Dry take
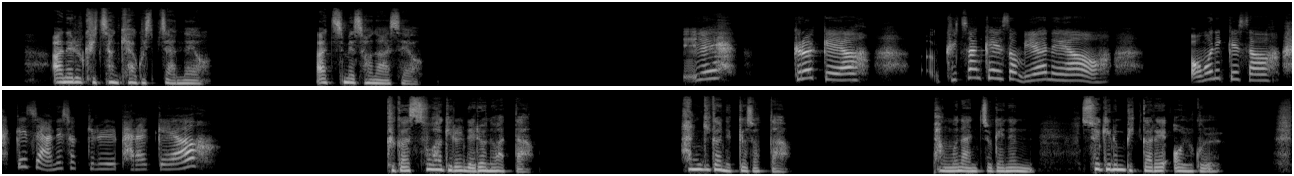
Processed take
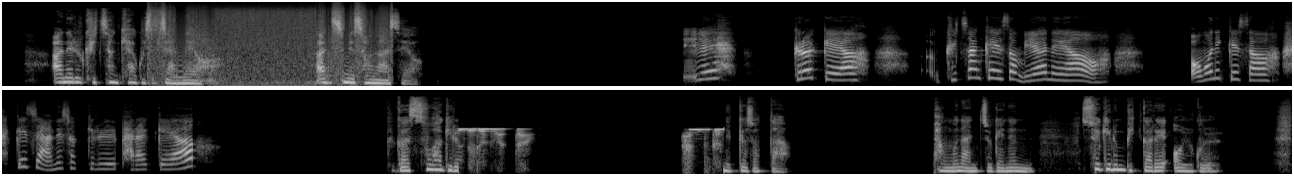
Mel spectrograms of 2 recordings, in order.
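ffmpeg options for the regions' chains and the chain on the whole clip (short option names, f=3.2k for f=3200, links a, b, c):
-filter_complex "[0:a]asettb=1/sr,asplit=3[a][b][c];[a]atrim=end=1.454[d];[b]atrim=start=1.45:end=3.91,asetpts=PTS-STARTPTS,afade=t=in:d=0.004:c=qsin,afade=t=out:st=2.456:d=0.004:c=qsin,aeval=exprs='val(0)+0.5*0.0668*sgn(val(0))':c=same,equalizer=f=14k:t=o:w=1.1:g=14,adynamicsmooth=sensitivity=6:basefreq=1.7k[e];[c]atrim=start=3.906[f];[d][e]acrossfade=d=0.004:c1=hsin:c2=qsin[g];[g][f]acrossfade=d=0.004:c1=qsin:c2=hsin,asettb=1/sr,asplit=3[h][i][j];[h]atrim=end=14.804[k];[i]atrim=start=14.8:end=16.85,asetpts=PTS-STARTPTS,afade=t=in:d=0.004:c=qsin,afade=t=out:st=2.046:d=0.004:c=qsin,highshelf=f=7.7k:g=-7,acompressor=threshold=-47dB:ratio=2.5:attack=3.2:release=140:knee=1:detection=peak[l];[j]atrim=start=16.846[m];[k][l]acrossfade=d=0.004:c1=hsin:c2=qsin[n];[n][m]acrossfade=d=0.004:c1=qsin:c2=hsin,asettb=1/sr,asplit=3[o][p][q];[o]atrim=end=17.464[r];[p]atrim=start=17.46:end=20.12,asetpts=PTS-STARTPTS,afade=t=in:d=0.004:c=qsin,afade=t=out:st=2.656:d=0.004:c=qsin,lowpass=f=2.9k:t=q:w=0.5098,lowpass=f=2.9k:t=q:w=0.6013,lowpass=f=2.9k:t=q:w=0.9,lowpass=f=2.9k:t=q:w=2.563,afreqshift=-3400,asplit=2[s][t];[t]adelay=23,volume=-11dB[u];[s][u]amix=inputs=2:normalize=0,atrim=end_sample=117306[v];[q]atrim=start=20.116[w];[r][v]acrossfade=d=0.004:c1=hsin:c2=qsin[x];[x][w]acrossfade=d=0.004:c1=qsin:c2=hsin"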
